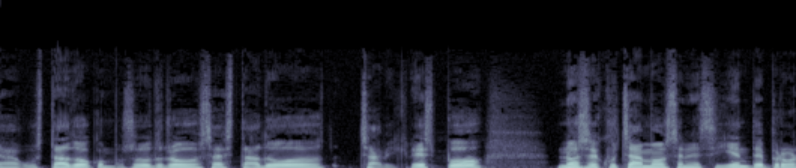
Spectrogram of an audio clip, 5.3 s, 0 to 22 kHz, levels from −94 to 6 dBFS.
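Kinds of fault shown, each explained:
No technical faults can be heard in the recording: the signal holds steady throughout, with no dropouts, clipping, noise bursts or other disturbances.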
